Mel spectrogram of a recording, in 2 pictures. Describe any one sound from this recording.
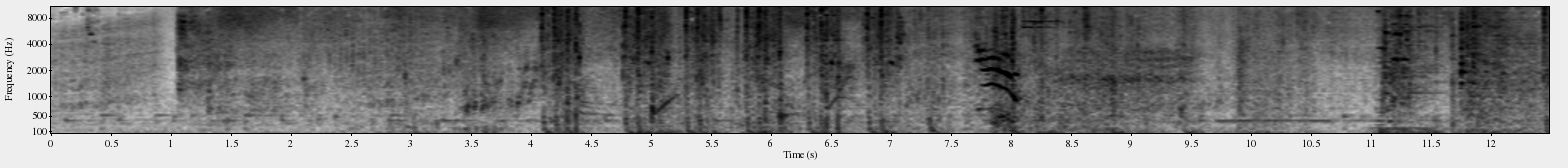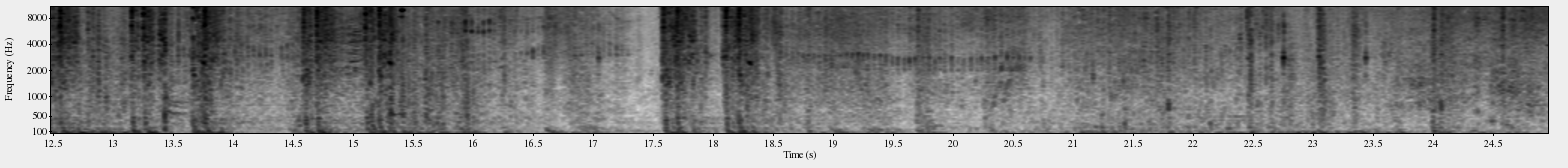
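Guns fire in rapid bursts with loud blasts.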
